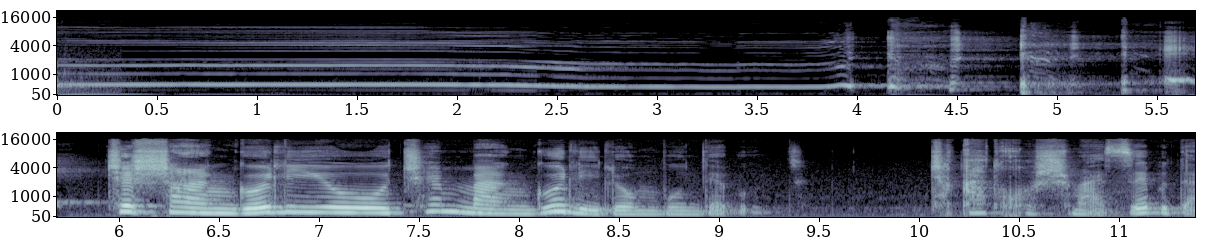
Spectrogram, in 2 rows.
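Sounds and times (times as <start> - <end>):
person imitating a wolf howl: 0.0 - 4.2
speech: 6.0 - 9.4, 10.6 - 11.3.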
